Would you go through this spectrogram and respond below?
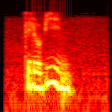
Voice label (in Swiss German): "lawiin", alsace; meteo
